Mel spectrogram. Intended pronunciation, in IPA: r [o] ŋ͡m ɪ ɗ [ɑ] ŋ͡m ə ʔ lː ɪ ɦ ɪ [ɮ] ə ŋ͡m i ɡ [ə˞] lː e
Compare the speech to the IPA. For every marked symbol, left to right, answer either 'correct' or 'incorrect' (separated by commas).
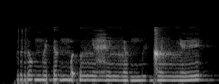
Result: correct, incorrect, incorrect, incorrect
